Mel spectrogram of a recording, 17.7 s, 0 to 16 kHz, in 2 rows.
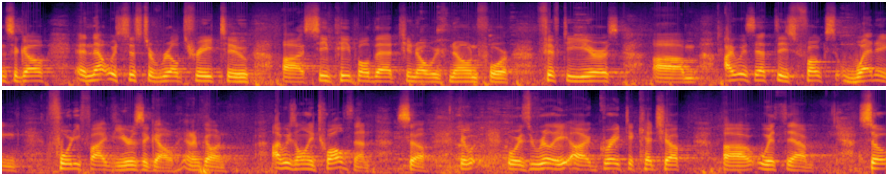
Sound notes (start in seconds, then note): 13.1 laugh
